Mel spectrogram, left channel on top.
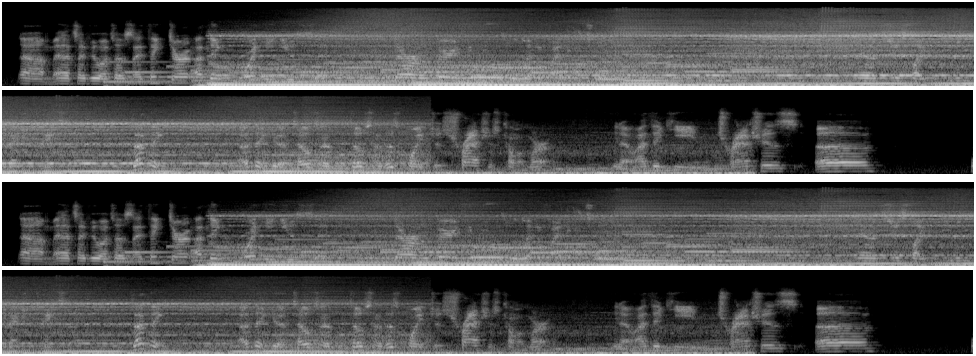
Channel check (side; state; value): right; quieter; 3.4 dB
